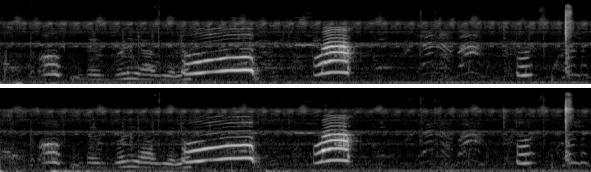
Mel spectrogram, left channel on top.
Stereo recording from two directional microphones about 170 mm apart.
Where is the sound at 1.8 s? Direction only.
20° right (ahead or behind).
